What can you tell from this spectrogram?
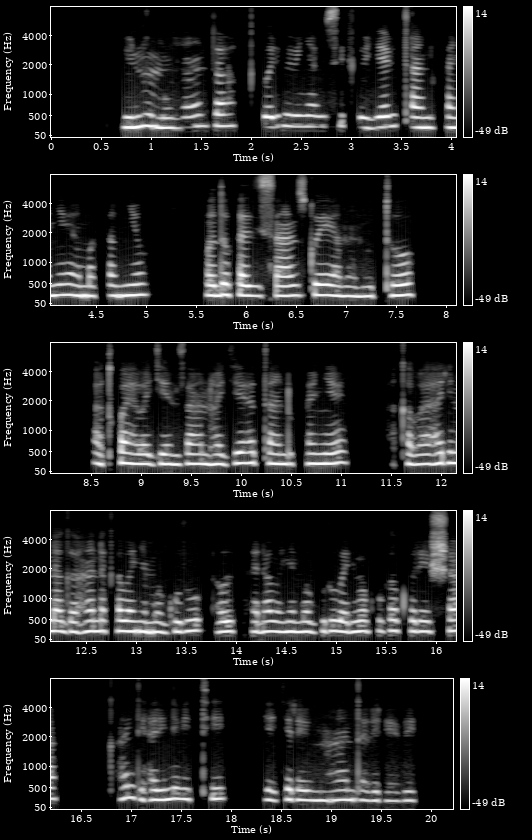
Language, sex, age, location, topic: Kinyarwanda, female, 18-24, Huye, government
